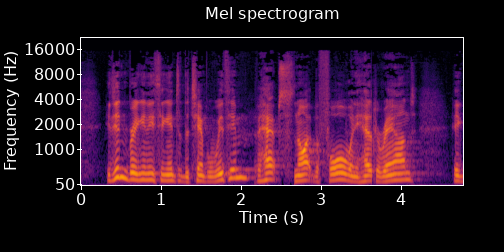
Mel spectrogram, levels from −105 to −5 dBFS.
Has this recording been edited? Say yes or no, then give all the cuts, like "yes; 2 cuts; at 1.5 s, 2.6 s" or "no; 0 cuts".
yes; 3 cuts; at 2.2 s, 2.7 s, 3.6 s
